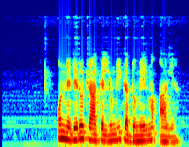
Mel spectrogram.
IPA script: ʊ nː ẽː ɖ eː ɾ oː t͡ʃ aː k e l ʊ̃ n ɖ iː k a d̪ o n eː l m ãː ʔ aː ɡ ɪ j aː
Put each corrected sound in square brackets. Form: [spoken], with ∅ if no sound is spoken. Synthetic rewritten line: ʊ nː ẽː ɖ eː ɾ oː t͡ʃ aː k e l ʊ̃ [ɳ] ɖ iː k a d̪ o [m] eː l m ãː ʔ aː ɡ ɪ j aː

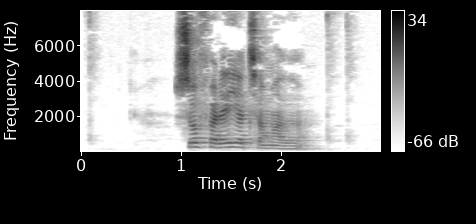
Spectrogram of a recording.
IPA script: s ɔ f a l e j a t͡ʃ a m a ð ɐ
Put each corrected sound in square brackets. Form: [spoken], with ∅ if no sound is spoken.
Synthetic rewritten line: s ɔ f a [ɾ] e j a t͡ʃ a m a ð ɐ

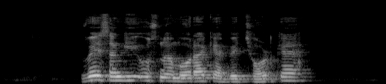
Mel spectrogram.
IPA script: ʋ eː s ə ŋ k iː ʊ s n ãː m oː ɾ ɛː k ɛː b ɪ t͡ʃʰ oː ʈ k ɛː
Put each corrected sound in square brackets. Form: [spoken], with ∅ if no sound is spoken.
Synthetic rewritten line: ʋ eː s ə ŋ [ɡ] iː ʊ s n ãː m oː ɾ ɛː k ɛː b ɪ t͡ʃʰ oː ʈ k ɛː

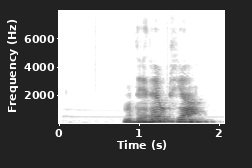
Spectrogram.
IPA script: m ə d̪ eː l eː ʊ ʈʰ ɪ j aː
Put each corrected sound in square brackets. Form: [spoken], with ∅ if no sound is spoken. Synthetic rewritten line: m ə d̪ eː [ɾ] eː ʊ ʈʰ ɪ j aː

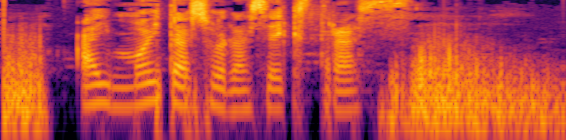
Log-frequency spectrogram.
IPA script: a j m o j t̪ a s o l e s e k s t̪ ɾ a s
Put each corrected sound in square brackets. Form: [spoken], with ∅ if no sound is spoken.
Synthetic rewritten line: a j m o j t̪ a s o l [a] s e k s t̪ ɾ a s

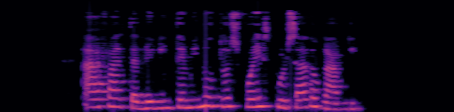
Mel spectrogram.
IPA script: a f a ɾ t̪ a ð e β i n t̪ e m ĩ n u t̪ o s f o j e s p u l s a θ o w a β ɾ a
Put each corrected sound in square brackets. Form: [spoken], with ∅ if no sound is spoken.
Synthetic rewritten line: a f a [l] t̪ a ð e β i n t̪ e m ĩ n u t̪ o s f o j e s p u l s a [ð] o [ɣ] a β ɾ [i]

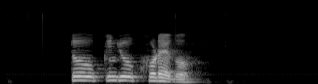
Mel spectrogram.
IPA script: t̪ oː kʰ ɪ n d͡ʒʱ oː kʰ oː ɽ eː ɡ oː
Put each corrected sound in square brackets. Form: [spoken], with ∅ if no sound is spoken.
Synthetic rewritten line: t̪ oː [k] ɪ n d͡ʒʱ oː kʰ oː ɽ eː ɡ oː

